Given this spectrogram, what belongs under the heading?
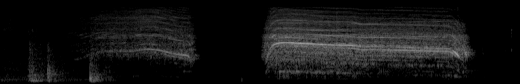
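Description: A Festool CXS compact cordless drill driving a 2.5 to 3 inch screw, heard as two close, steady whirring bursts with a rising pitch, the first shorter and the second longer and louder, separated by a brief pause.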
